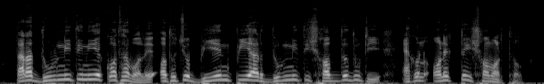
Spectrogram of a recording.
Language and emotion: Bengali, neutral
